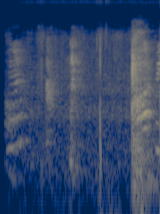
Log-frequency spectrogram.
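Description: Short, quiet snatches of a voice with a single click about a second in, then a louder voice starting near the end.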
